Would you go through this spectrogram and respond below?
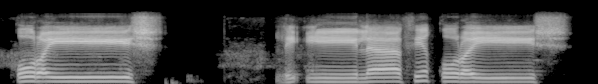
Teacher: লিনের হরফ টান হবে না এরপরে অক্ষর থামার কারণে এক আলিফ হয়ে যাবে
